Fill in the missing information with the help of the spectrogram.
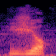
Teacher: Now notice that the beginning of this word has a little touch of the sound of J. So it is not completely yo, it is yo.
